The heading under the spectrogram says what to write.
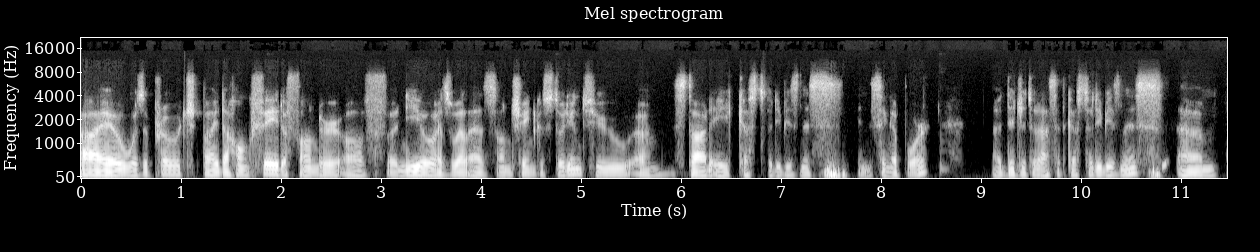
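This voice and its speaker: A middle-aged man from Belgium, answering interview questions in a measured way and pausing often to find his words. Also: lowish voice, darkish tone, no echo, lo-fi sound. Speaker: guest, company CEO.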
